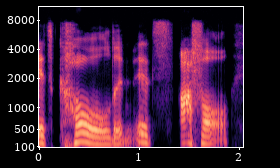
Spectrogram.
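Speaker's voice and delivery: sulky, grumpy grumbling, dragged out slowly. Speaker retelling what a patient said about breakfast, imitating a grumpy patient. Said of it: "kinda got a little grumpy with me and said".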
